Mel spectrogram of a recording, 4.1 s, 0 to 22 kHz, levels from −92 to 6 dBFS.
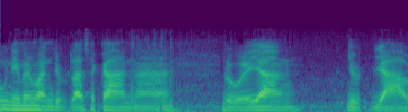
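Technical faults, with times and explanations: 1.29–1.92 s, processor overload crackle: the processor falls behind on short buffers of around 10 ms and misses about twenty deadlines over this stretch. Each miss repeats a scrap of old audio with hard edges, so the sound tears into gritty crackle until the load passes.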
